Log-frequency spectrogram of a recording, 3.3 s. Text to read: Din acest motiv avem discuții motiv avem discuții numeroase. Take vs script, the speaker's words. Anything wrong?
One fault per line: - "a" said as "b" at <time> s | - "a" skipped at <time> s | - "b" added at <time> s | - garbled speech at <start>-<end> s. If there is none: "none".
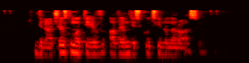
- "motiv avem discuții" skipped at 2.1 s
